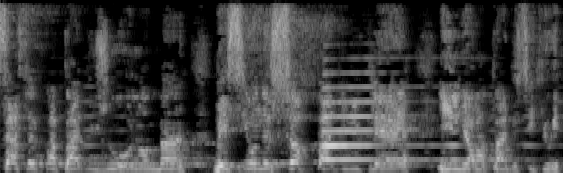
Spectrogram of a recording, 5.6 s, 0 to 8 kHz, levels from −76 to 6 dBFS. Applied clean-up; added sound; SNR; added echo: classical method WPE with log-MMSE.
